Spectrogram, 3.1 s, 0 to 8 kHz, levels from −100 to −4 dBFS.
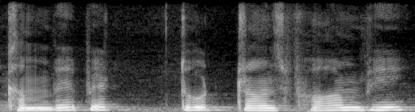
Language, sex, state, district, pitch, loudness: Hindi, male, Chhattisgarh, Raipur, 155 Hz, -15 LUFS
